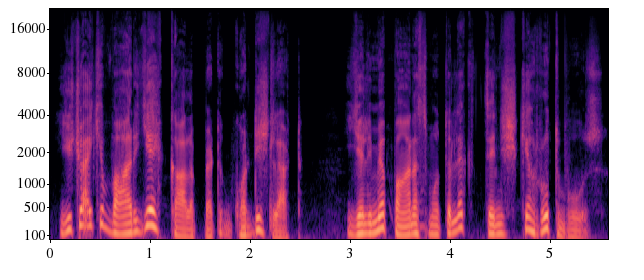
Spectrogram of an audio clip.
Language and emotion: Kashmiri, surprised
